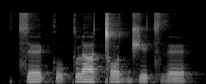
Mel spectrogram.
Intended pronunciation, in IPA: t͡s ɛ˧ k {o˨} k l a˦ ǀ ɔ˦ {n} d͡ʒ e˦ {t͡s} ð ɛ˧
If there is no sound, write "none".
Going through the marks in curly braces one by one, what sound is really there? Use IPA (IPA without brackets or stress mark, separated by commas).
o˨, d, t͡s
